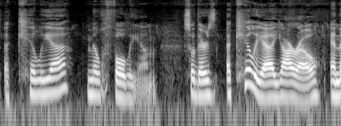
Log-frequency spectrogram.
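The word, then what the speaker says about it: Achillea millefolium: And I believe that the proper way to say the name of this plant is Achilia milolium.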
